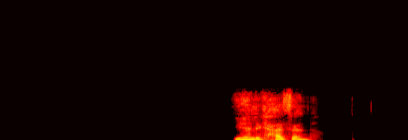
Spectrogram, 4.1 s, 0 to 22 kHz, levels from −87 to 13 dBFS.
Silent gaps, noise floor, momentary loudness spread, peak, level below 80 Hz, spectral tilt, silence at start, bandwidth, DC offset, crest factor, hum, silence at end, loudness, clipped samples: none; under -90 dBFS; 12 LU; -6 dBFS; -62 dBFS; -5.5 dB/octave; 2.35 s; 8.2 kHz; under 0.1%; 24 dB; none; 0.95 s; -24 LUFS; under 0.1%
